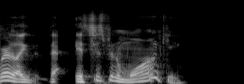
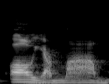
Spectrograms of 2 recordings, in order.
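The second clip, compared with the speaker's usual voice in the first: ordinary delivery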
